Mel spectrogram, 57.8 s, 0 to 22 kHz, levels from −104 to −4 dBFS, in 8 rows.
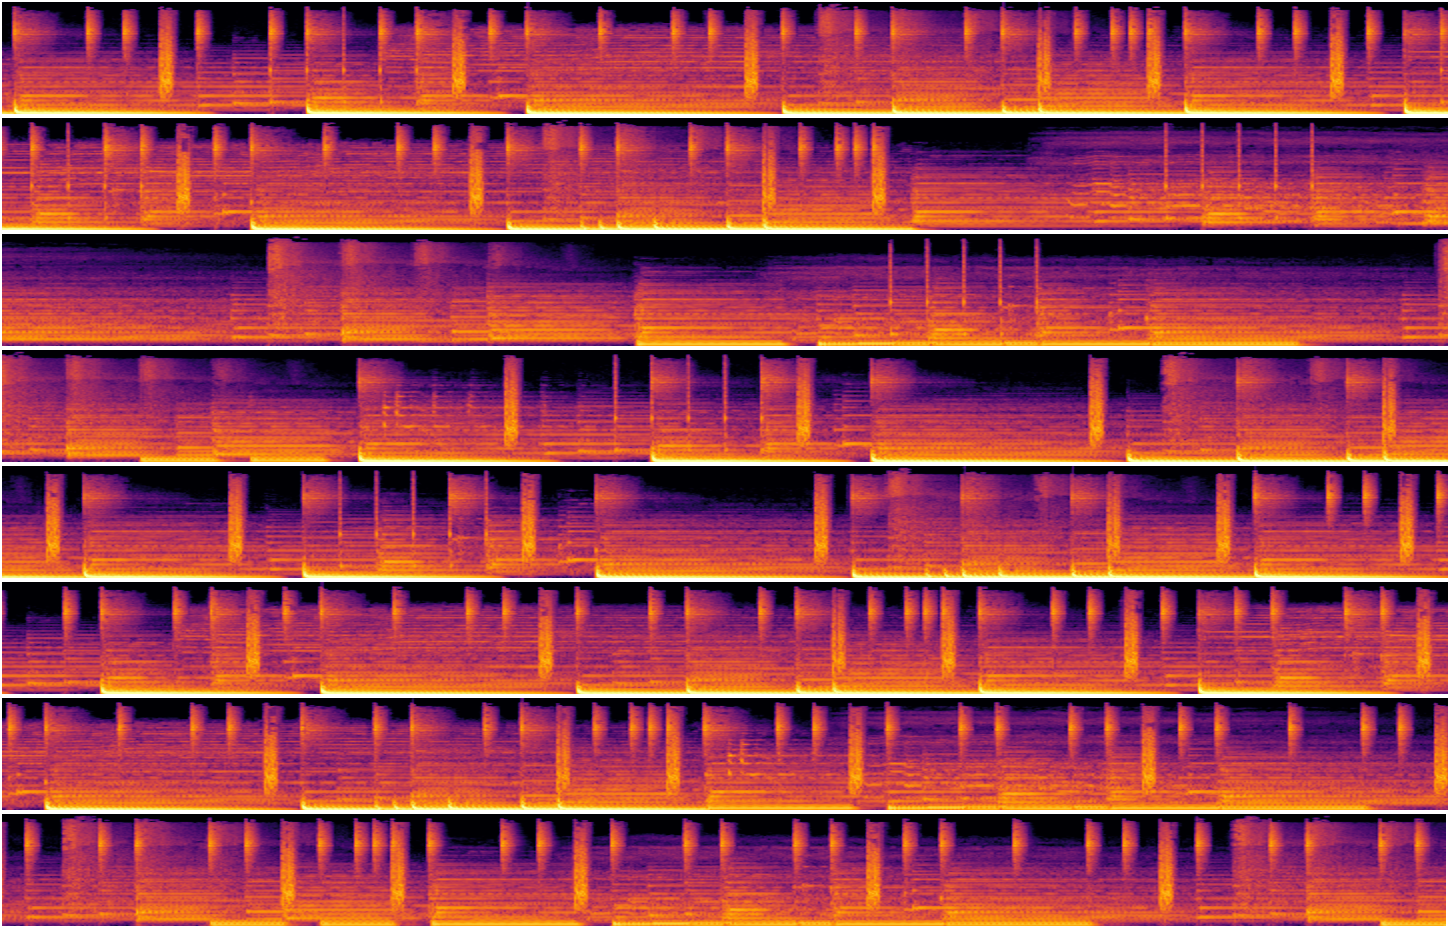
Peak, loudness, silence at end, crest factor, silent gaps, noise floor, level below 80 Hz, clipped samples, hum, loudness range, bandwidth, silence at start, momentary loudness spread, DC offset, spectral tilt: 0 dBFS; -15 LUFS; 0 s; 10 dB; none; -35 dBFS; -12 dBFS; under 0.1%; none; 10 LU; 15.5 kHz; 0 s; 14 LU; under 0.1%; -4.5 dB/octave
